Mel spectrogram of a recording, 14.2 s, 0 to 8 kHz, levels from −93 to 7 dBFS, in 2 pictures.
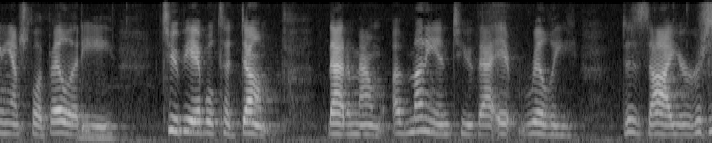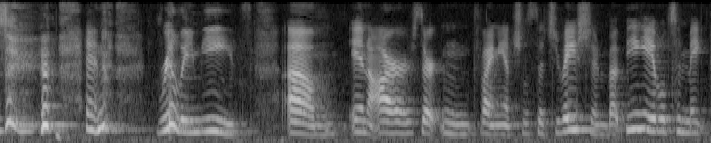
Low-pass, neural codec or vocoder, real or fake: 7.2 kHz; none; real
